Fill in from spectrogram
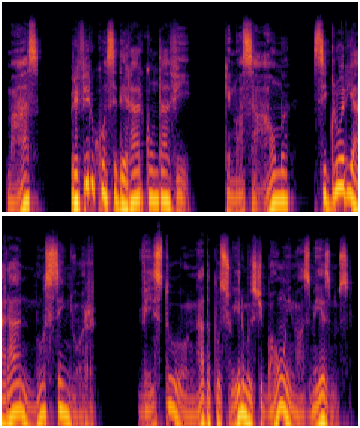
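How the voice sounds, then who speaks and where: A devout, unwavering preacher on trial, voiced by a man for an audiobook. He speaks with humble, measured firmness in a very husky voice with expressive pitch, recorded dry. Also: dry recording. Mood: humble, firm. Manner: firm, measured, reverent. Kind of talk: audiobook character acting, formal speech.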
